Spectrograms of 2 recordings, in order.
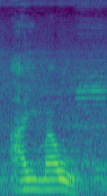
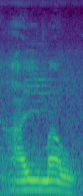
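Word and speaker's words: Imou: আজকে আমি নিয়ে এসেছি আইমাউ। হ্যাঁ, উচ্চারণটা এরকমই, আইমাউ।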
